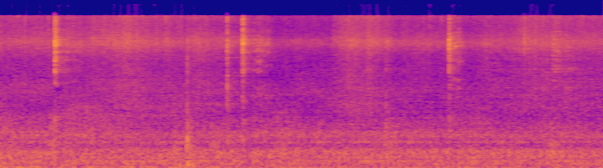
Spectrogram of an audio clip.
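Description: Cabbage with anchovies being stirred in a wok, a soft scraping and sizzling bed with a few sharp clicks of the utensil against the pan, fairly quiet with no talking.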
